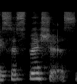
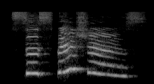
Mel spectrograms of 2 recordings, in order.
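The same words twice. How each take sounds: First: Said in the usual way. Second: Very high, loud, stretched "suspicious"; changed silly tone. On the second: Shown as a demonstration. Teacher making students copy a silly tone, high and drawn out. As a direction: sing out "suspicious" on one high held pitch. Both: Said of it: "I'll even change the tone".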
